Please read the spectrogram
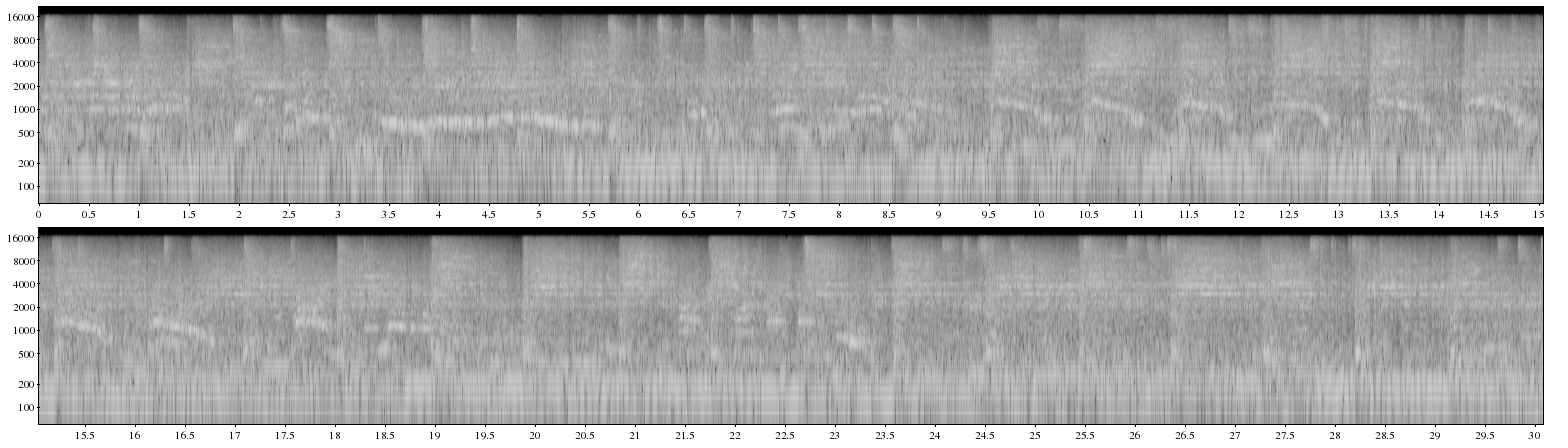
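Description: Live amplified rock band playing steadily and loudly: electric guitars, a drum kit and a woman singing lead.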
